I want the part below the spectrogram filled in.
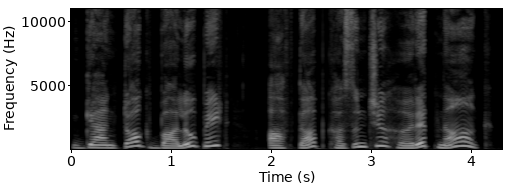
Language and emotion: Kashmiri, surprised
